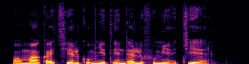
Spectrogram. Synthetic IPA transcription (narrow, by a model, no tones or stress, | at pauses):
ɔ̰maka̰t͡ʃɪɛlko̰mɲɪt̪ɪndalufumiat͡ʃɪɛ̰l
